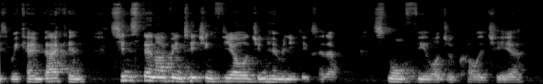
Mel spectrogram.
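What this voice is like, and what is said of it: Australian accent. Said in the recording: “you have a different accent from me ... I'm from Perth in Australia”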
